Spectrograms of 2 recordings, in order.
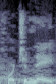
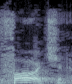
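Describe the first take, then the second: First: The stress falls on a later syllable. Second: The stress falls on the first syllable. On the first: The speaker calls it wrong. "Não é fortunate" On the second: The speaker calls it right. "Bate no for"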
